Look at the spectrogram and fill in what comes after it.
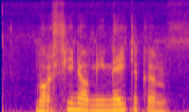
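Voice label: "morfinomimetecum", Dutch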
